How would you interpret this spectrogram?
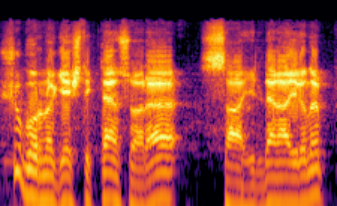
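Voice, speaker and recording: An actor playing a calm, kindly ship's captain in a dubbed cartoon, authoritative and measured. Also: male voice, fairly low pitch, over music, close to an everyday voice. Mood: friendly, calm. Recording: noisy, lo-fi cartoon soundtrack.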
